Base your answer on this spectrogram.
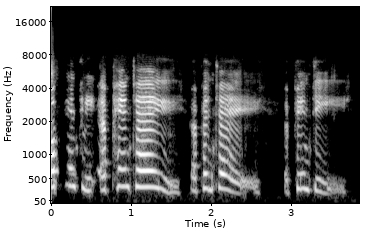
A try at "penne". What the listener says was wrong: There's no T though. Is it pronounced with it?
